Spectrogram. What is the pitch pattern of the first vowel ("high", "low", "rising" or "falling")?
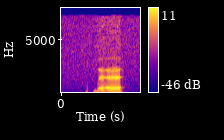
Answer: rising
